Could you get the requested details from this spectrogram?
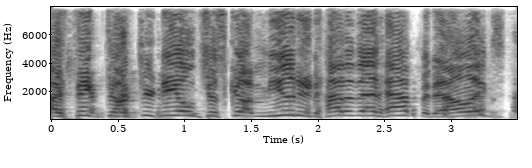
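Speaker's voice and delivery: excited outcry.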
